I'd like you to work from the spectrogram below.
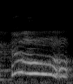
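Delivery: a high, sharp gasp of surprise; shocked gasp. Retold or imitated. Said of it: "they're like".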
